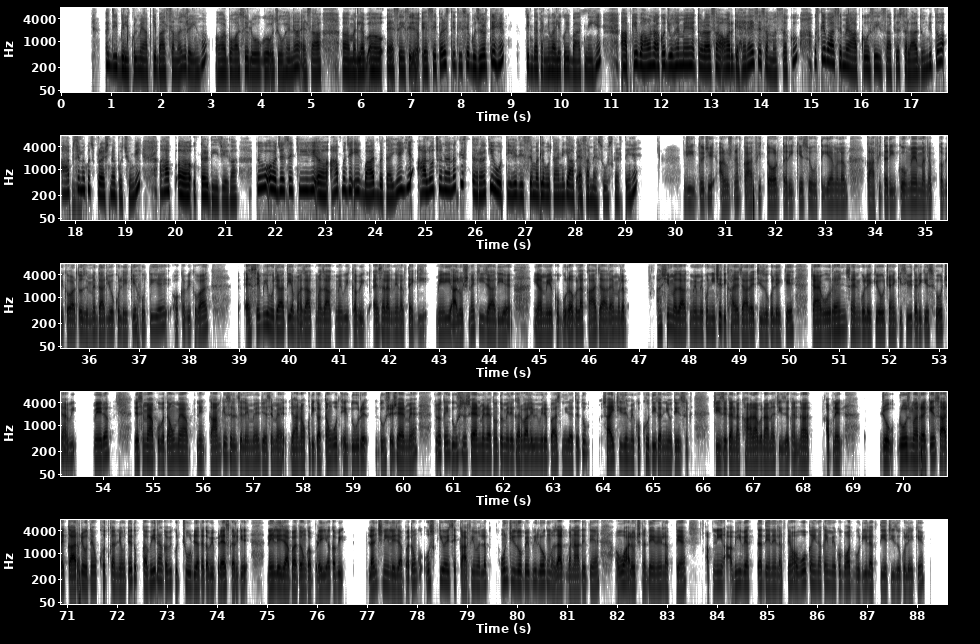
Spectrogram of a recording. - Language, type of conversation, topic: Hindi, advice, आलोचना का जवाब मैं शांत तरीके से कैसे दे सकता/सकती हूँ, ताकि आक्रोश व्यक्त किए बिना अपनी बात रख सकूँ?
- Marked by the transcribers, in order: none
